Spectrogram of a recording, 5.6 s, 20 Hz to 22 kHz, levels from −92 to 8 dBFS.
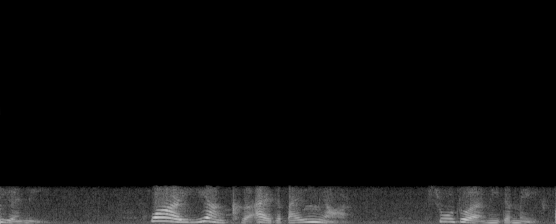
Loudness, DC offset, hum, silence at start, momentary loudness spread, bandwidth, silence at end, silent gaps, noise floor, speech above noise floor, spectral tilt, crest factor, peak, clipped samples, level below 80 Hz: -28 LUFS; 0.2%; none; 0 s; 17 LU; 3.9 kHz; 0.1 s; none; -55 dBFS; 27 dB; -9.5 dB/octave; 18 dB; -12 dBFS; under 0.1%; -62 dBFS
